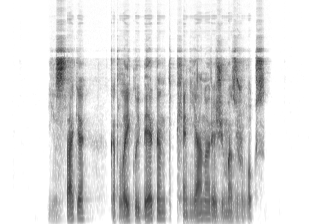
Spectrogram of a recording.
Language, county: Lithuanian, Vilnius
